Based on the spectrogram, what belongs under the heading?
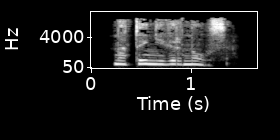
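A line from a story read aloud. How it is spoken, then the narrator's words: Sad. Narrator (Russian): грустно произнесла Лена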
